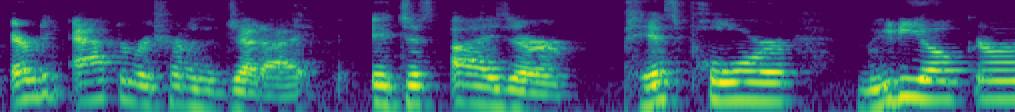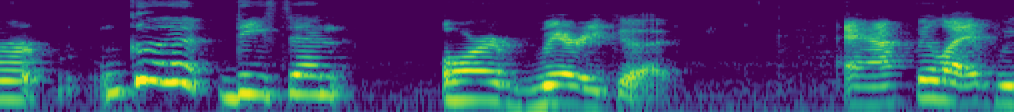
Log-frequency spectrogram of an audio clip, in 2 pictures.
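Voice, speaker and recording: Young male film vlogger, casual and exasperated, loose rambling delivery with lots of fillers, mid-pitched voice. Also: a bit bright. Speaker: film reviewer. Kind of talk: casual spoken movie review.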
